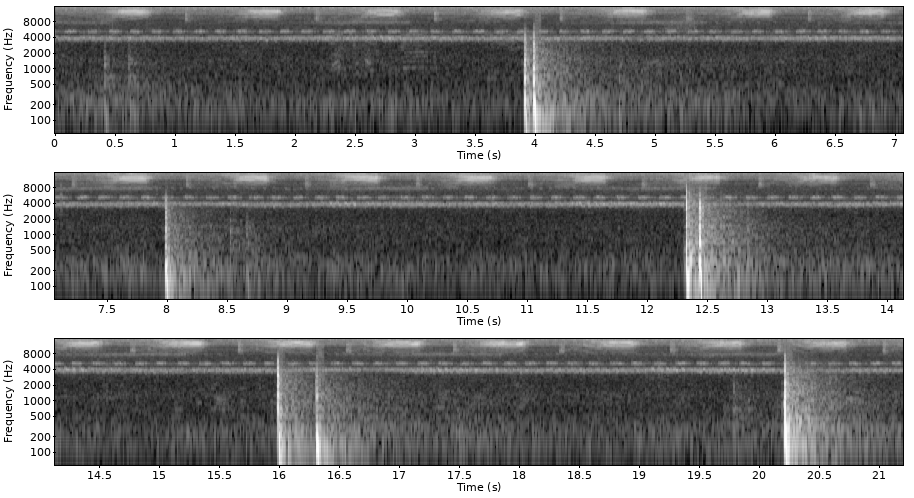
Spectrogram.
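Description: Aerial firework shells bursting with distant booms, about six in all, roughly every four seconds, each trailing off in a rolling echo, two of them close together near the middle. Between the booms, insects trill steadily and pulse in a regular rhythm.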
